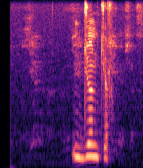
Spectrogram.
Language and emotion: Russian, neutral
